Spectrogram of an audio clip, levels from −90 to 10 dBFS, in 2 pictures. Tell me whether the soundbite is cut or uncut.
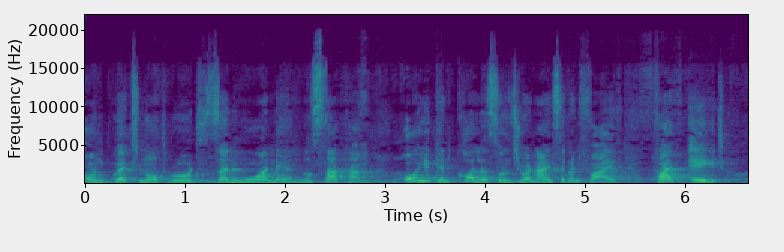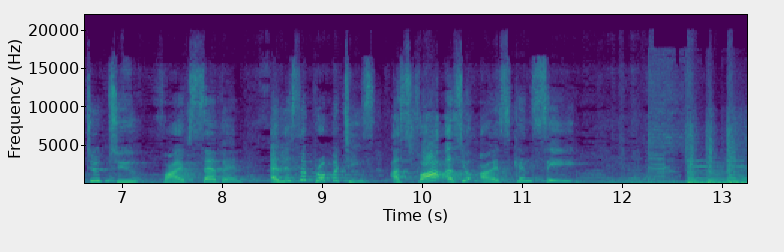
cut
